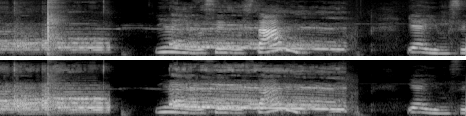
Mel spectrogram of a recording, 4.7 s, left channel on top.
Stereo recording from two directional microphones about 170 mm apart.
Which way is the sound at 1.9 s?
30° right (ahead or behind).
